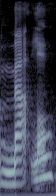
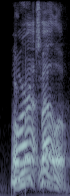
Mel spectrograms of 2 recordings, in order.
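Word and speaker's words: Martow: and Conservative MPP Gila Matlow, is that how I say her name? Marto, I think it is. Marto. No, you're right, Marto.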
